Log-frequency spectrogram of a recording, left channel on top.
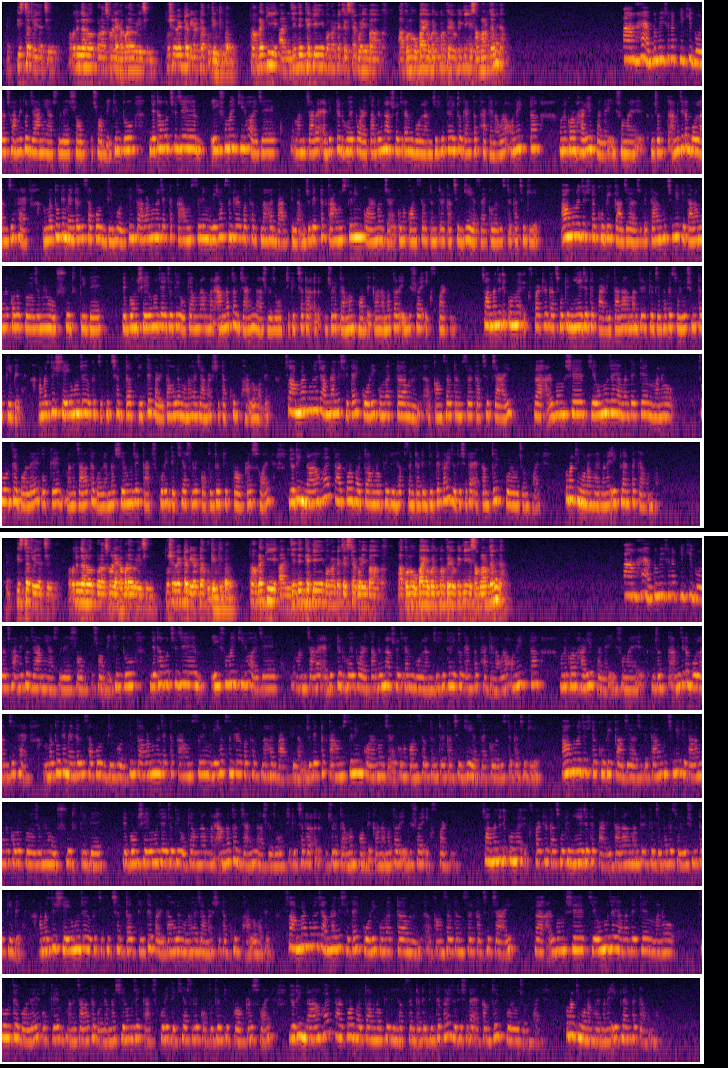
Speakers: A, on the right; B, on the left.
A: ডিসচার্জ হয়ে যাচ্ছে আবার তুমি জানো ওর পড়াশোনা লেখাপড়া রয়েছে তো সেটা একটা বিরাট একটা ক্ষতি হতে পারে তো আমরা কি আহ, নিজেদের থেকে কোনো একটা চেষ্টা করে বা আহ, কোনো উপায় অবলম্বন করে ওকে কি সামলানো যাবে না
B: আহ হ্যাঁ তুমি সেটা ঠিকই বলেছো আমি তো জানি আসলে সব সবই কিন্তু যেটা হচ্ছে যে এই সময় কি হয় যে মানে যারা এডিক্টেড হয়ে পড়ে তাদের না আসলে যেটা আমি বললাম যে হিতাহিত জ্ঞানটা থাকে না ওরা অনেকটা মনে করো হারিয়ে ফেলে এই সময় যদি আমি যেটা বললাম যে হ্যাঁ আমরা তো ওকে মেন্টালি সাপোর্ট দিবই কিন্তু আমার মনে হয় যে একটা কাউন্সিলিং রিহ্যাব সেন্টারের কথা না হয় বাদ দিলাম যদি একটা কাউন্সিলিং করানো যায় কোনো কনসালটেন্টের কাছে গিয়ে সাইকোলজিস্টের কাছে গিয়ে আমার মনে হয় যে সেটা খুবই কাজে আসবে কারণ হচ্ছে গিয়ে কি তারা মনে করো প্রয়োজনীয় ওষুধ দিবে এবং সেই অনুযায়ী যদি ওকে আমরা মানে আমরা তো আর জানি না আসলে যে ওর চিকিৎসাটা আসলে কেমন হবে কারণ আমরা তো আর এই বিষয়ে এক্সপার্ট তো আমরা যদি কোনো এক্সপার্টের কাছে ওকে নিয়ে যেতে পারি তারা আমাদেরকে যেভাবে সলিউশনটা দিবে আমরা যদি সেই অনুযায়ী ওকে চিকিৎসাটা দিতে পারি তাহলে মনে হয় যে আমার সেটা খুব ভালো হবে তো আমার মনে হয় যে আমরা আগে সেটাই করি কোনো একটা কনসালটেন্সের কাছে যাই তা- এবং সে যে অনুযায়ী আমাদেরকে মানে চলতে বলে ওকে মানে চালাতে বলে আমরা সেই অনুযায়ী কাজ করি দেখি আসলে কতদূর কি প্রগ্রেস হয় যদি না হয় তারপর হয়তো আমরা ওকে রিহ্যাব সেন্টারে দিতে পারি যদি সেটা একান্তই প্রয়োজন হয় তোমার কি মনে হয় মানে এই প্ল্যানটা কেমন হয়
